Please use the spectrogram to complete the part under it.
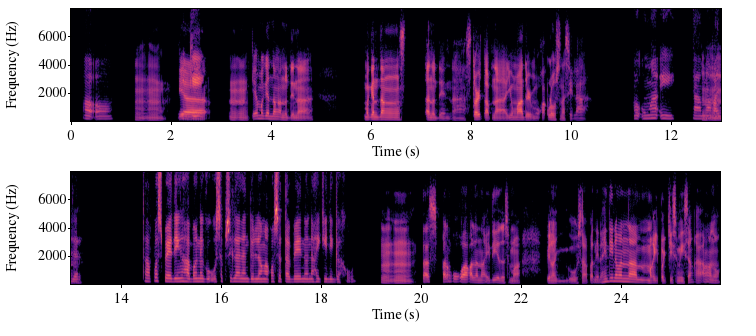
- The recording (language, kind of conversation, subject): Filipino, advice, Paano ako makikipagkapwa nang maayos sa bagong kapitbahay kung magkaiba ang mga gawi namin?
- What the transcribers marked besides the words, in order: tapping; other background noise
